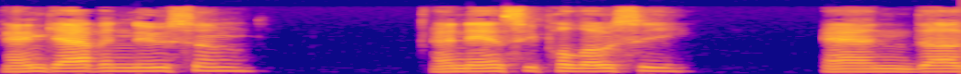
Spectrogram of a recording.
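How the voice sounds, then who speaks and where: A man speaks in a plain, everyday voice at medium pitch, his intonation fairly even. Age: 60s. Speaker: author and history guest. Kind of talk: interview.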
